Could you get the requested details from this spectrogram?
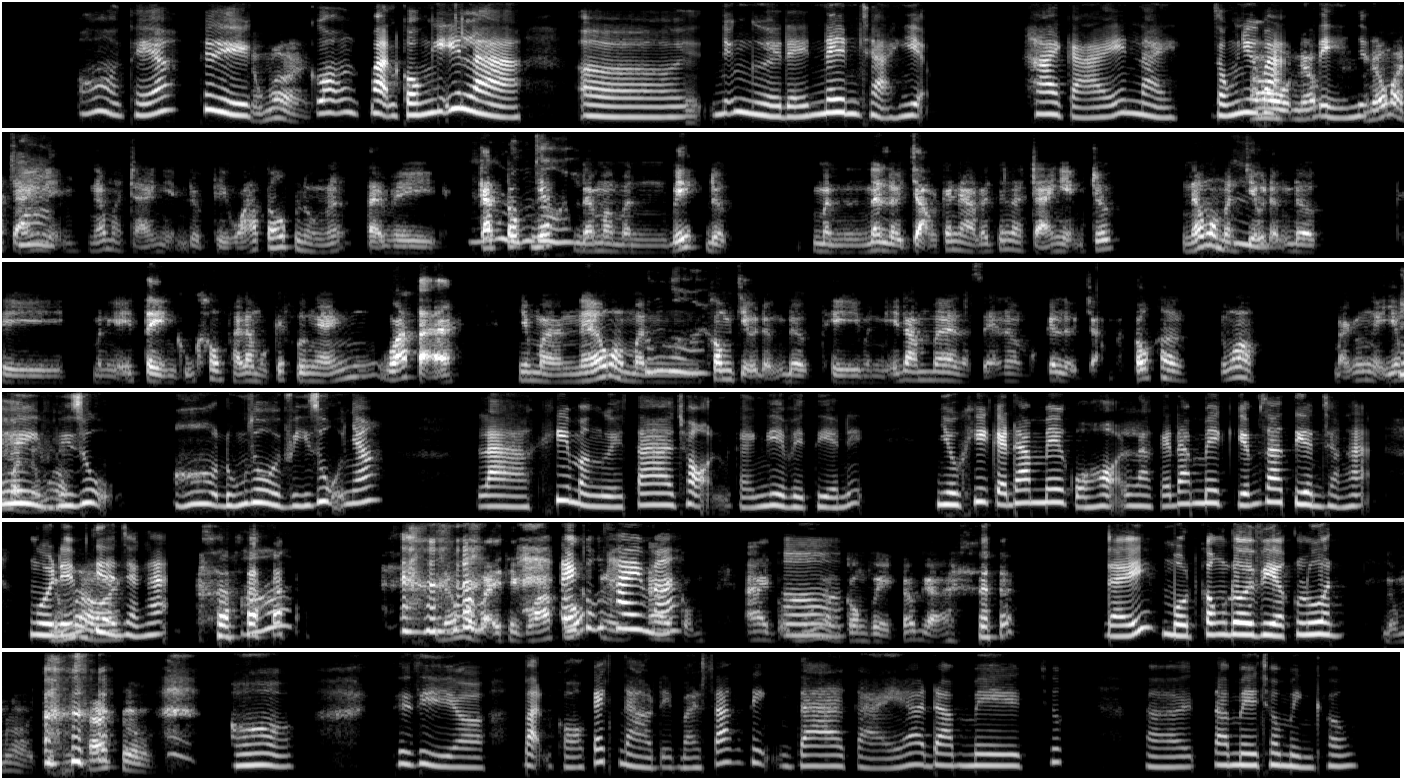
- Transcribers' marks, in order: tapping; laugh; chuckle; chuckle; chuckle
- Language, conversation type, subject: Vietnamese, podcast, Bạn ưu tiên tiền hay đam mê hơn, và vì sao?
